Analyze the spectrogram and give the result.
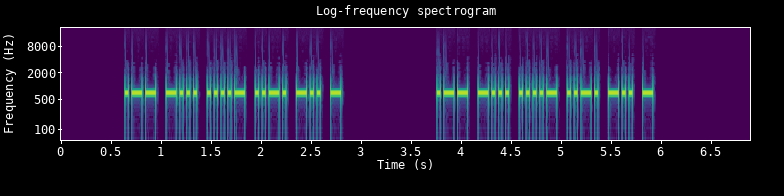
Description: Morse code, heard as a keyed tone, about 34 wpm, 700 Hz. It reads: WB4FDT WB4FDT
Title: Call Signs Repeated 3x - 35wpm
